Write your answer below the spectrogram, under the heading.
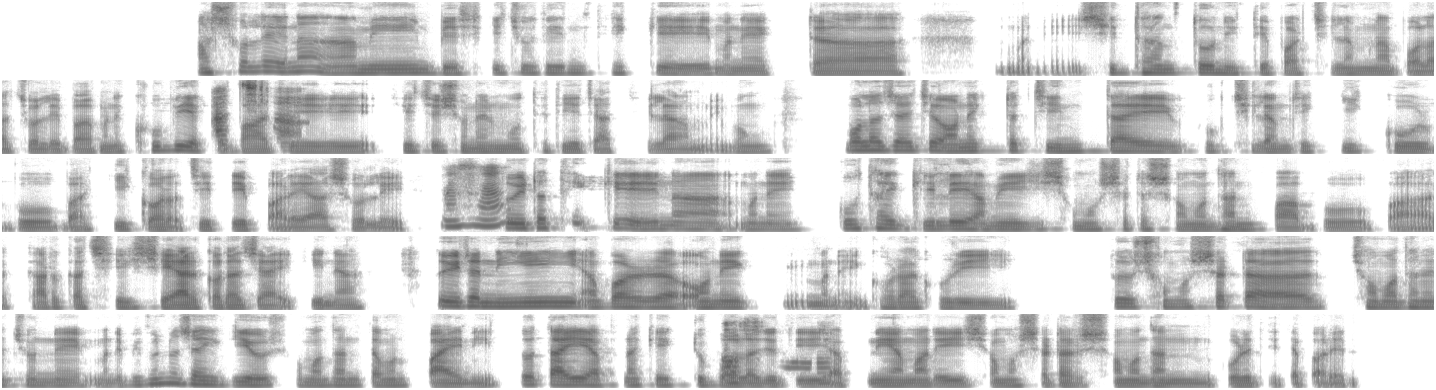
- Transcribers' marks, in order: other background noise; horn
- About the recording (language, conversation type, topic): Bengali, advice, একই বাড়িতে থাকতে থাকতেই আলাদা হওয়ার সময় আপনি কী ধরনের আবেগীয় চাপ অনুভব করছেন?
